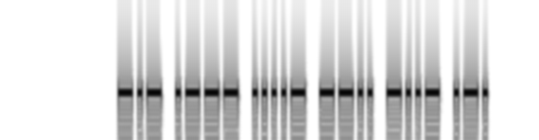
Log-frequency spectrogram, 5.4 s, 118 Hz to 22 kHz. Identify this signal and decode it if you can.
Morse code, heard as a keyed tone, about 25 wpm, 700 Hz. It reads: KJ4ZXR
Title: USA Call Signs - 4x Character Spacing - 25wpm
